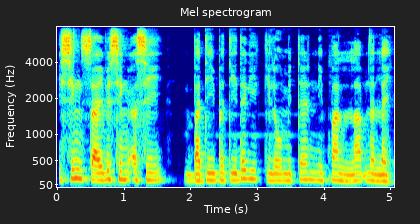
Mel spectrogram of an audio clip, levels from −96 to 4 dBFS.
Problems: background sounds at intervals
